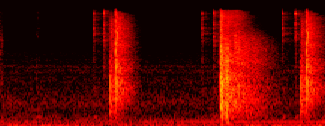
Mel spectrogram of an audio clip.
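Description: Two electronic clap samples auditioned one after the other: short sharp hits about three-quarters of a second apart, the second louder with a longer fading tail.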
